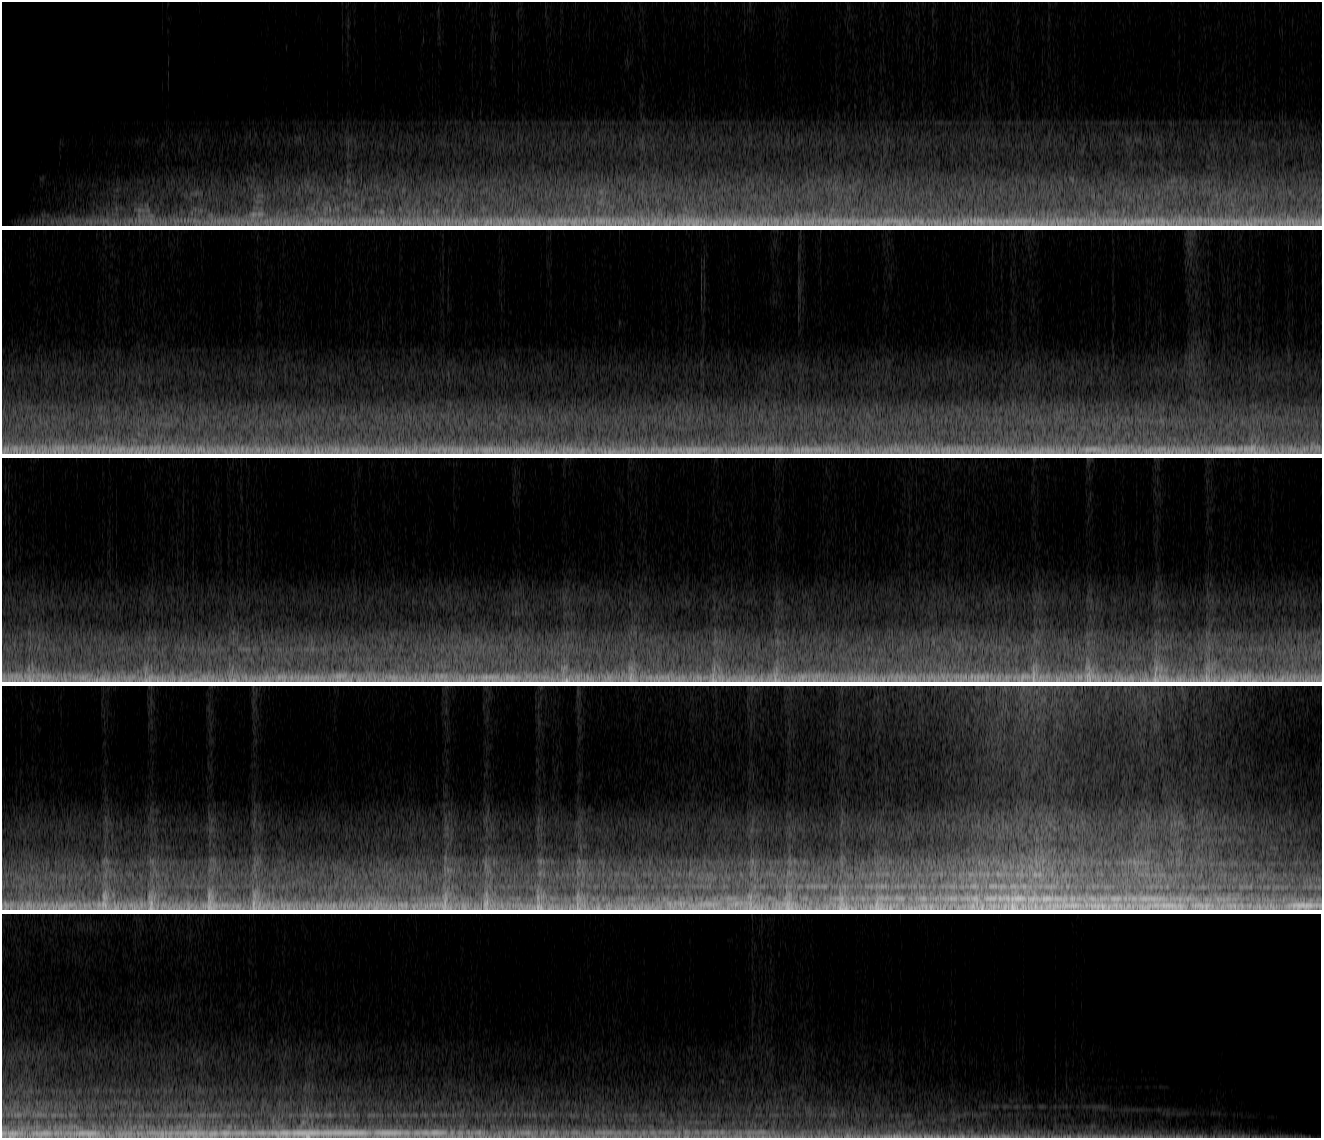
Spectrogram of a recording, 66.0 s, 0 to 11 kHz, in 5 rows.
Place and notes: Taoyuan Station, Taoyuan City - soundwalk
From the lobby to the station platform, Sony PCM D50 + Soundman OKM II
